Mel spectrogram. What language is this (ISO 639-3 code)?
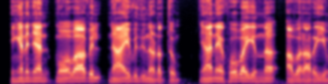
mal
